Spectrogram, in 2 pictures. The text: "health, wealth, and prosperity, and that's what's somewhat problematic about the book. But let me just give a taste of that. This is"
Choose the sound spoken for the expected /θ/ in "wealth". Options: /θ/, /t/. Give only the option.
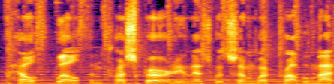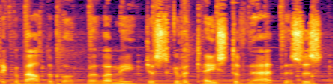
/θ/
